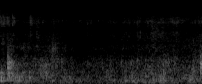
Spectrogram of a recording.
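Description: Faint, steady background noise of the range, with a brief click at the very start.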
